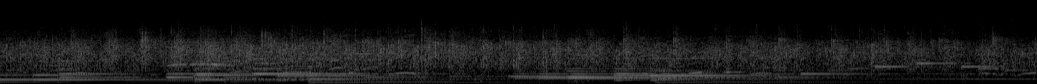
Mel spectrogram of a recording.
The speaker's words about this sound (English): Let's give the Lord a big hand clap of praise.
